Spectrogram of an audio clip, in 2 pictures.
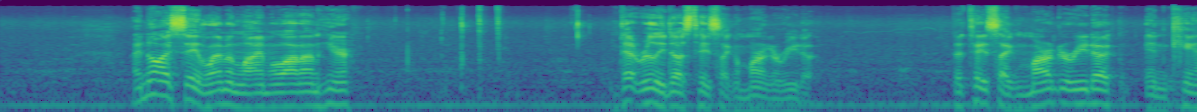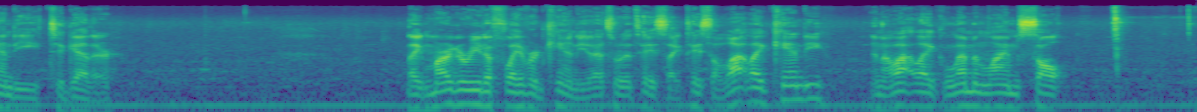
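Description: A man talks close up, in short bursts with pauses.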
